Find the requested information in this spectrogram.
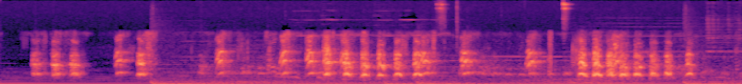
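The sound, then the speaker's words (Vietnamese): Dogs bark in a village at night, with many sharp barks and yips coming in irregular clusters and short pauses over a low steady hum. “Tiếng chó cắn ma trong làng cứ nhấm nha nhấm nhặng vang lên.”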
